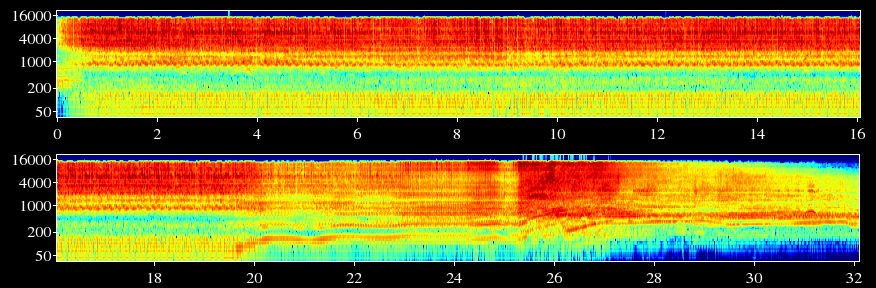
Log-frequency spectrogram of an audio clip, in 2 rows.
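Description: A car's burnout: a steady, loud roar of engine and spinning tyres for about twenty seconds. Then engines rev and hold at the start line. About 25 s in, two street-race cars launch and accelerate away, their engine notes rising in pitch.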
